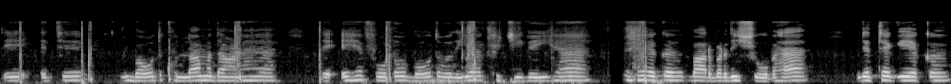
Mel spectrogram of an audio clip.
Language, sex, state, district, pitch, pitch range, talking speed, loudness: Punjabi, male, Punjab, Kapurthala, 180 Hz, 170-185 Hz, 145 wpm, -16 LUFS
